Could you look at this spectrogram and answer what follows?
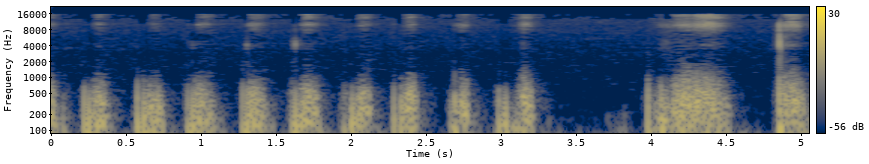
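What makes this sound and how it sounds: Long nails scratch and tap the end-grain face of a solid pale wooden cube held upright. A quick, even series of short, low, muffled scratching strokes is followed by a longer, rougher scrape and a final sharp tap.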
